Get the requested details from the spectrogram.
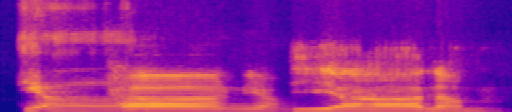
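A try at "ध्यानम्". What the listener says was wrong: No, I think the aspiration DH is not coming up. Dhyanam. Dhyanam. Aspiration. Dhyanam.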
